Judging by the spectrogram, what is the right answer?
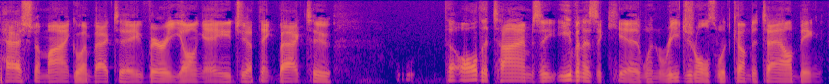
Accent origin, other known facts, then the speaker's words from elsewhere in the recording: Starkville, Mississippi, United States; growing up in Starkville and in the surrounding area.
